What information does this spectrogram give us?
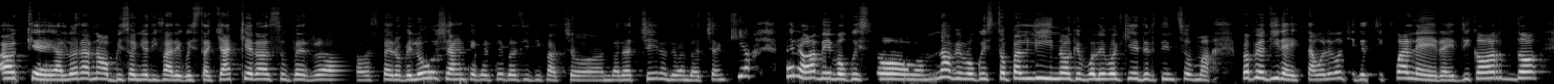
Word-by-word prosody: Okay, 275 -4 +5
allora 250 +5 +2
no, 260 0 0
ho 245 - +2
bisogno 225 +1 -1
di 210 - -6
fare 205 -1 +1
questa 205 +1 -3
chiacchiera 240 +3 +1
super 235 -2 -4 0.6
spero 220 +1 -2
veloce, 260 +6 +2
anche 240 -1 -1
perchè 220 +2 -5
così 220 -1 -5
ti 210 +1 -12
faccio 200 0 -5
andare 200 +1 -4
a 215 - -6
cena, 260 +3 -6
devo 215 -1 -3
andarci 200 0 -6
anch'io. 225 - -4 0.3
Però 380 -5 +3
avevo 270 -4 +3
questo 240 -1 +3
no, 260 +9 -2
avevo 270 -6 +2
questo 255 +2 -1
pallino 275 -1 +3
che 255 0 -2
volevo 245 +1 +4
chiederti, 245 -2 -4
insomma, 235 -3 -4 0.3
proprio 295 +1 +3
diretta, 230 -6 0
volevo 250 +5 -2
chiederti 225 -3 -8
qual 285 -2 +2
era 205 -4 +1
il 195 -2 -4
ricordo 280 +3 +2
240 Hz, 160 wpm, -21 LUFS, 220-265 Hz, 0.6 s, Okay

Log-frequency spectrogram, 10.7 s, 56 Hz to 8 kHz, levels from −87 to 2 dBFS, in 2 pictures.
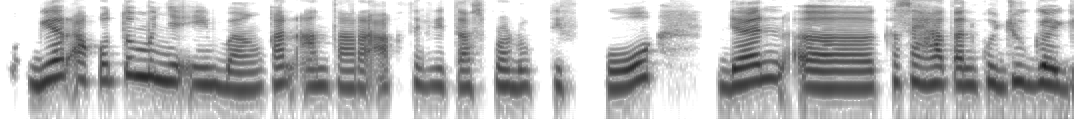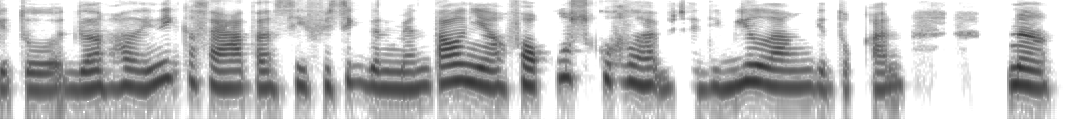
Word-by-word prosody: biar 295 +8 +5
aku 280 -1 -3
tuh 350 +5 +2
menyeimbangkan 240 -6 +1
antara 215 -1 -2
aktivitas 225 -3 -5
produktifku 220 +3 -1 0.4
dan, 260 +7 +5
eee, 205 0 +3
kesehatanku 250 -2 +1
juga 255 -1 +5
gitu, 195 -2 -5
dalam 200 +2 -1
hal 225 +1 -2
ini 285 +8 0
kesehatan 210 -5 -2
si 205 +3 -7
fisik 220 +5 -8
dan 210 -2 -1
mentalnya, 230 +2 +2
fokuskulah 260 0 -1
bisa 205 0 -13
dibilang 220 0 +1
gitu 205 0 -10
kan. 195 +3 -6 0.6
Nah, 220 -3 +5
225 Hz, 145 wpm, -24 LUFS, 210-255 Hz, 0.6 s, biar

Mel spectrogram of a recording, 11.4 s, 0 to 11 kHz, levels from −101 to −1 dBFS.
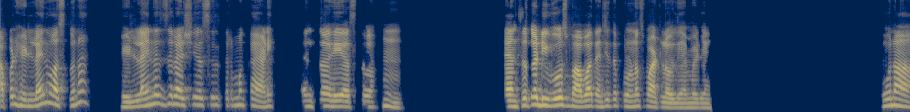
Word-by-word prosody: आपण 235 +8 -2
हेडलाईन 200 +5 0
वाचतो 225 -6 0
ना. 300 +8 -5 0.5
हेडलाईनच 185 +11 +1
जर 245 -1 -3
अशी 220 +1 -3
असेल, 215 +1 -7
तर 200 - -14
मग 215 +1 -7
काय? 180 -4 -1
आणि 160 +2 0
त्यांचं 170 +1 -6
हे 170 - +5
असतं 160 0 -3
हं. 160 -7 -5 1.3
त्यांचं 170 +4 +4
तर 225 - +10
डिव्होर्स 205 +1 +5
बाबा. 175 -1 +4
त्यांची 175 0 -4
तर - - -4
पूर्णच 170 0 -4
वाट 150 -3 +2
लावली 135 -1 -1
आहे 135 0 -4
मीडिया 135 0 -6 2.2
हो 195 +2 -3
ना. 205 -1 +4
180 Hz, 155 wpm, -27 LUFS, 160-210 Hz, 2.2 s, तर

